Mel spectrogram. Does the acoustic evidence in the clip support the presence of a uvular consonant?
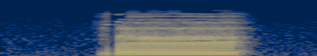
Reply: no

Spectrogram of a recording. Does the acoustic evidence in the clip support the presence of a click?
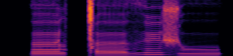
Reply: yes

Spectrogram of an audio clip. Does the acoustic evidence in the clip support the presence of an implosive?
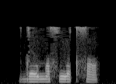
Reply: no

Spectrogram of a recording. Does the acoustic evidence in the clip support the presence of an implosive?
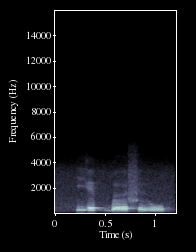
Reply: yes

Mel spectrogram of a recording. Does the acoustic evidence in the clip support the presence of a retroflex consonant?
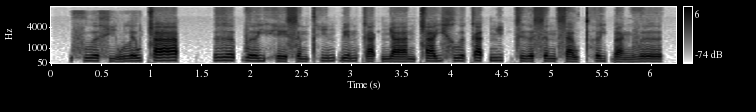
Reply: no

